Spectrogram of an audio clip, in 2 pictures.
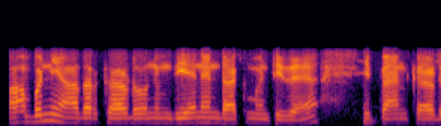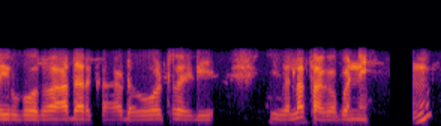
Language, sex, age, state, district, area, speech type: Kannada, male, 30-45, Karnataka, Chamarajanagar, rural, conversation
